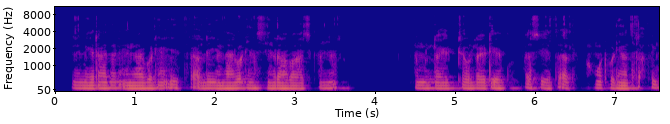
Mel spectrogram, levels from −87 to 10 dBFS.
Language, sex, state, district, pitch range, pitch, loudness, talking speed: Sadri, male, Chhattisgarh, Jashpur, 115-120 Hz, 115 Hz, -35 LUFS, 125 wpm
